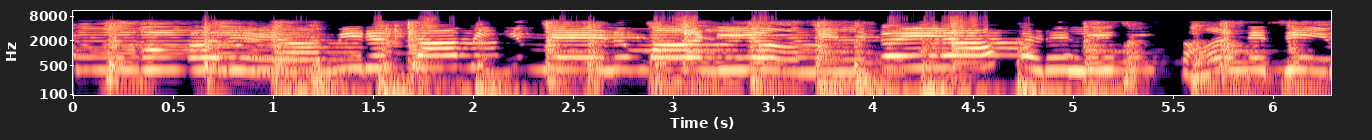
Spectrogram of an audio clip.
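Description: Rajasthani devotional Holi song: a high-pitched voice sings over a held note and a steady beat, with a short break near the end.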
